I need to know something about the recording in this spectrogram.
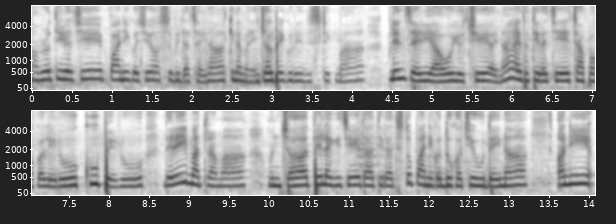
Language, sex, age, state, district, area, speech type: Nepali, female, 18-30, West Bengal, Jalpaiguri, rural, spontaneous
